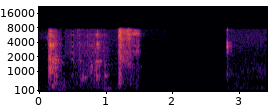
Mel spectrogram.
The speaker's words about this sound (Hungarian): Egészségedre.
